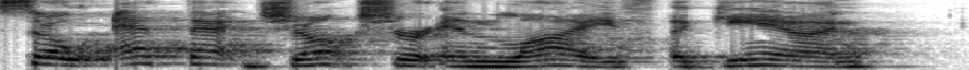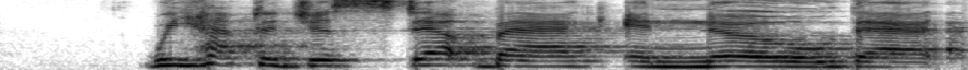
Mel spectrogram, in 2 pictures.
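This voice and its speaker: Fairly slow female speech, with audible echo from the room. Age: 60s. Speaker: aging advocate and corporate professional. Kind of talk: interview.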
